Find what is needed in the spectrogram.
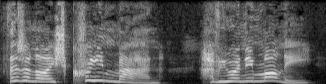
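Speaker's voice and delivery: put-on eager, high boy's voice; bubbling over about the ice cream man; excited Joe. A narrator's reading.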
